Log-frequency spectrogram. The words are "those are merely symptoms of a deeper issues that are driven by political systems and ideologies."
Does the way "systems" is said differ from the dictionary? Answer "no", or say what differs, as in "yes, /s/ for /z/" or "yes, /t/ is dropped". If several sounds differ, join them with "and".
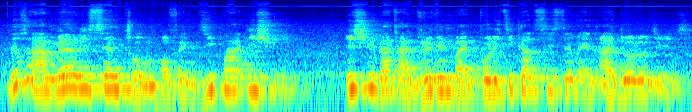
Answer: yes, /z/ is dropped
